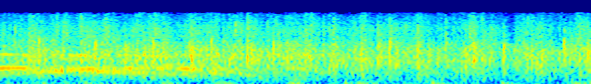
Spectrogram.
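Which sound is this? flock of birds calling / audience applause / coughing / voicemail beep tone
audience applause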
